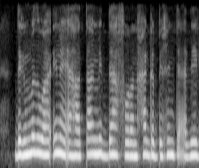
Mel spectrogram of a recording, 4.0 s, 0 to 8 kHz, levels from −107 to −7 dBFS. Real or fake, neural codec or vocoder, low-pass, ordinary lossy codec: fake; codec, 16 kHz, 16 kbps, FunCodec, trained on LibriTTS, 50 frames a second; 7.2 kHz; none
